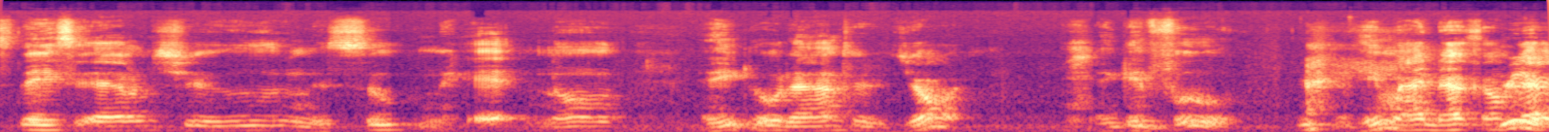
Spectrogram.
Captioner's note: laughter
